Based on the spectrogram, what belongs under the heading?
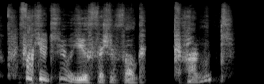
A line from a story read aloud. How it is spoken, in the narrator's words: Wren hissed venomously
